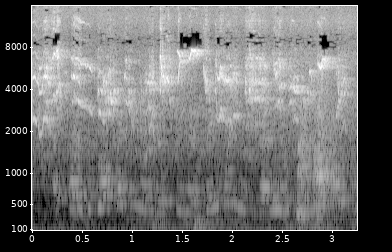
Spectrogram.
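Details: Young captive double-collared seedeater, ten months old, kept in the United States, singing a dense run of high, rapid chirps and twittering notes, with faint low voice-like sounds beneath.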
